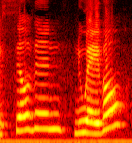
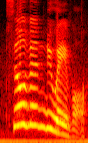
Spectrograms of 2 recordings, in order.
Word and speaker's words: Sylvain Neuvel: is sleeping Giants by silvin newal new silvin newal I think is how you say it so I started this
